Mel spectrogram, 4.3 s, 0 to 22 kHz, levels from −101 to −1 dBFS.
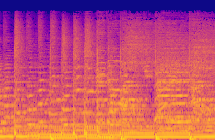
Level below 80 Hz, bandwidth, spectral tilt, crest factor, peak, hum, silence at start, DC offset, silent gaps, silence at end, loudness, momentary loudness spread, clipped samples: -20 dBFS; 15 kHz; -5.5 dB/octave; 12 dB; 0 dBFS; none; 0 s; under 0.1%; none; 0 s; -13 LUFS; 3 LU; under 0.1%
